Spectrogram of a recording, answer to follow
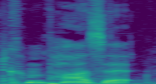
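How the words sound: It is pronounced the American way. "So that's why you say"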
